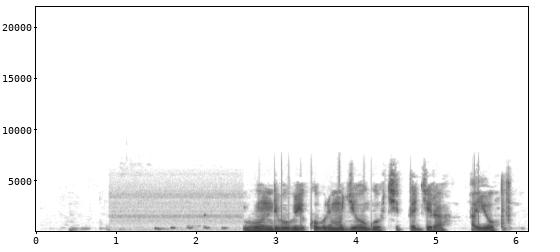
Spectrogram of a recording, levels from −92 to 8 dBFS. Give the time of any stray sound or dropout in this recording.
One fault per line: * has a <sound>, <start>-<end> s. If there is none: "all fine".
* has a laugh, 1.0-2.4 s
